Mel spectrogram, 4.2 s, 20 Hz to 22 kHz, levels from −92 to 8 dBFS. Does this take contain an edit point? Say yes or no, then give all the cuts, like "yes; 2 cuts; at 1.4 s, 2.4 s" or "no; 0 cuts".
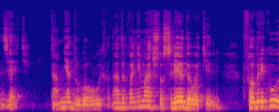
yes; 1 cut; at 1.7 s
